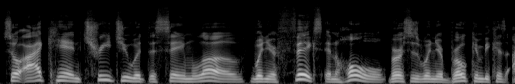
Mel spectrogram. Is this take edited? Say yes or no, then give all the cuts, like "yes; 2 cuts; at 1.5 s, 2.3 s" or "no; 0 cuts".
yes; 2 cuts; at 2.4 s, 3.8 s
